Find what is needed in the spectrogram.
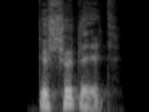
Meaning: past participle of schütteln
- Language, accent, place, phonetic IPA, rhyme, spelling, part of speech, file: German, Germany, Berlin, [ɡəˈʃʏtl̩t], -ʏtl̩t, geschüttelt, verb, De-geschüttelt.ogg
